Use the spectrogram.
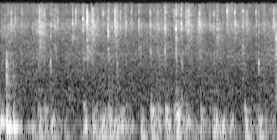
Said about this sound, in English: As you can hear, as Madi said, it's raining.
